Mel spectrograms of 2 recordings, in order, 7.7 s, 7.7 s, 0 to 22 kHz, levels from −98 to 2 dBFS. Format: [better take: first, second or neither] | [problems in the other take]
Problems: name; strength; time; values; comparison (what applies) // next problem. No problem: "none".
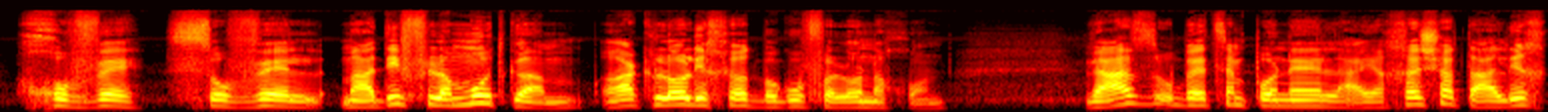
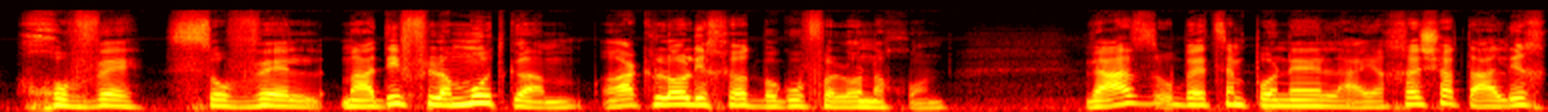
second | thin; very; fading below 400 Hz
